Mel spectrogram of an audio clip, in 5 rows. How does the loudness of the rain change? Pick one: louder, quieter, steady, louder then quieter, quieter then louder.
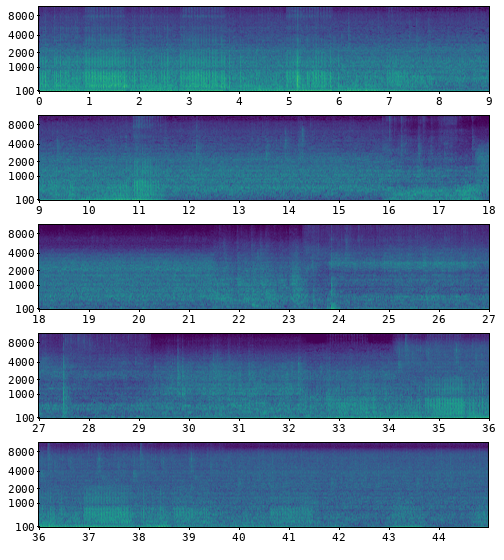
steady.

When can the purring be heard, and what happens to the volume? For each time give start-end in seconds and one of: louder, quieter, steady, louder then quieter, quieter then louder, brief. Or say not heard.
0.0-11.6 quieter
28.8-44.9 louder then quieter.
